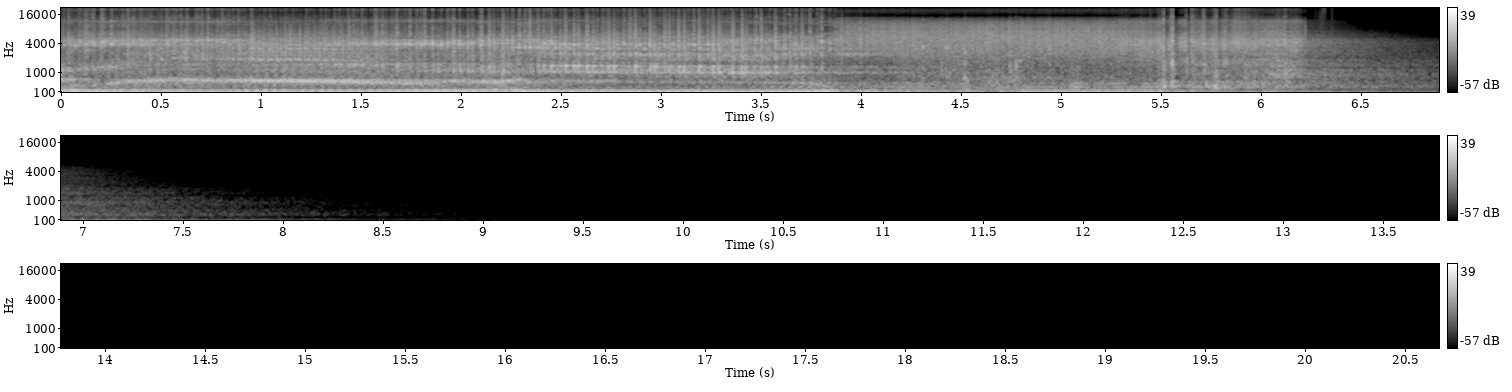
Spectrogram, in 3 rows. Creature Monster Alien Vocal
0.0s 6.4s

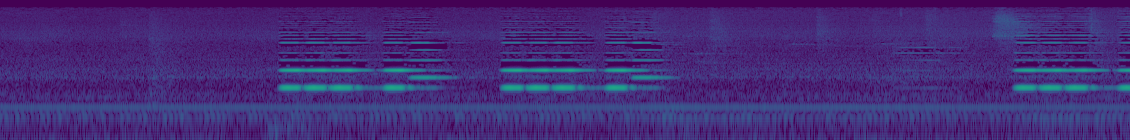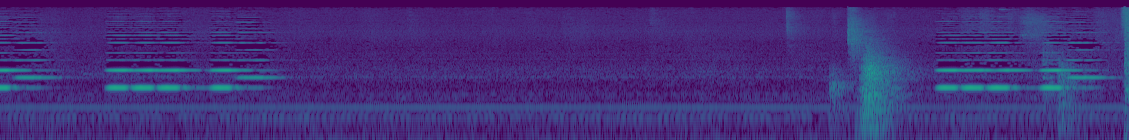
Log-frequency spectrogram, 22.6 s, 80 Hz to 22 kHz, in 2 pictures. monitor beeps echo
2.8s 6.8s, 10.2s 14.2s, 20.7s 22.5s

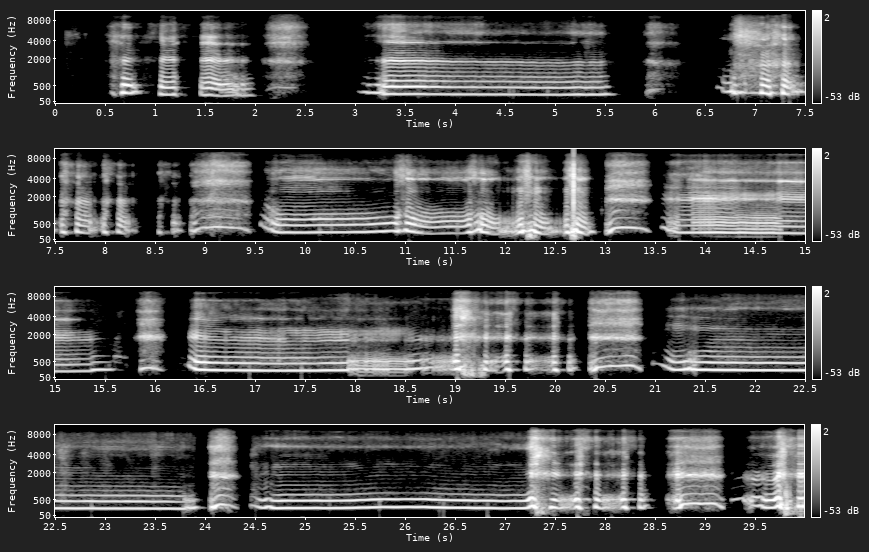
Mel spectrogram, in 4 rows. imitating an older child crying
9.6s 29.9s

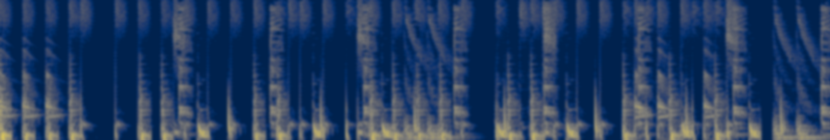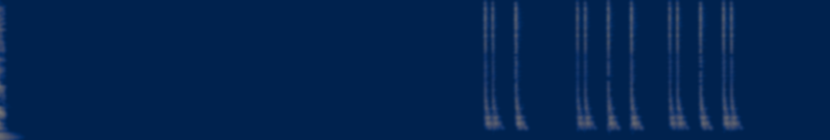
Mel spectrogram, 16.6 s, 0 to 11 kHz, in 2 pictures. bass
0.0s 8.6s

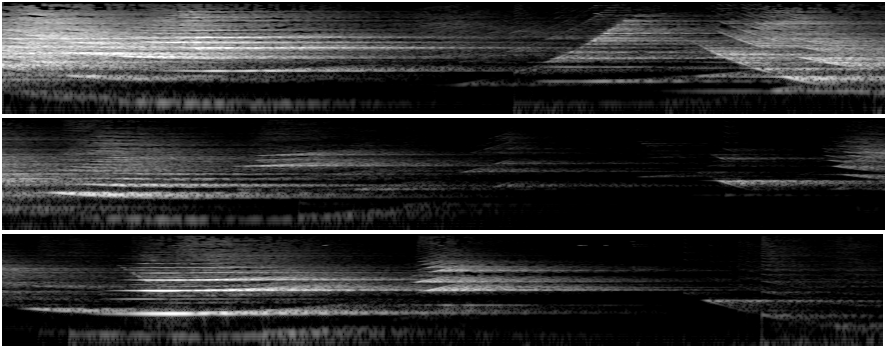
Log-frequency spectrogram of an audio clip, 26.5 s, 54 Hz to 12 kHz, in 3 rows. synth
5.2s 12.4s, 17.9s 23.7s

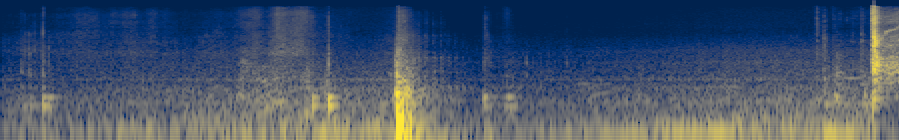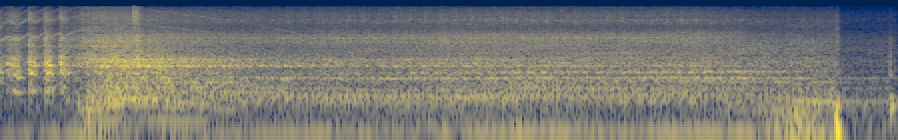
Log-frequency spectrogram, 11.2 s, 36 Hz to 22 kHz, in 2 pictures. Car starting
5.1s 11.2s

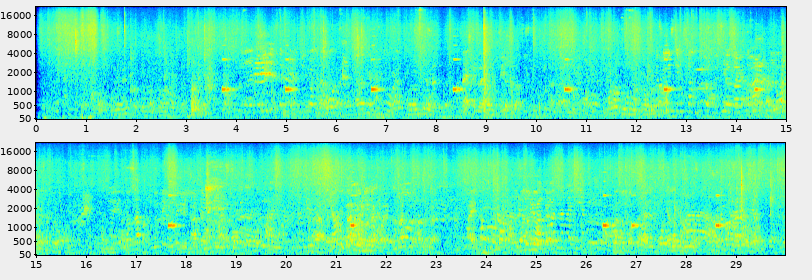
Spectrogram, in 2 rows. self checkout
3.6s 4.2s, 5.0s 5.8s, 6.5s 7.2s, 8.3s 8.8s, 10.4s 11.4s, 12.5s 13.5s, 17.5s 18.2s, 26.2s 29.6s

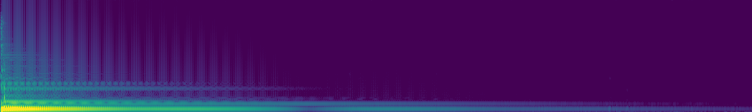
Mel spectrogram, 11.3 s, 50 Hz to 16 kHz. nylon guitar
0.0s 7.4s

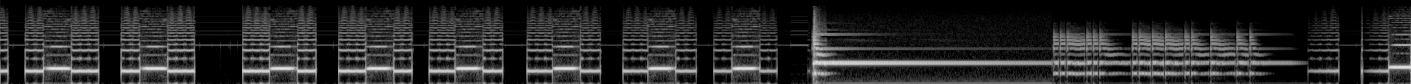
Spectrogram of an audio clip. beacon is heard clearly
8.1s 13.1s

